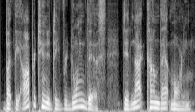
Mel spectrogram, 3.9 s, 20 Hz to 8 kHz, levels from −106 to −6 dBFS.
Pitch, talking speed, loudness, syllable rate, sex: 120 Hz, 170 wpm, -16 LUFS, 4.6 syllables/s, male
